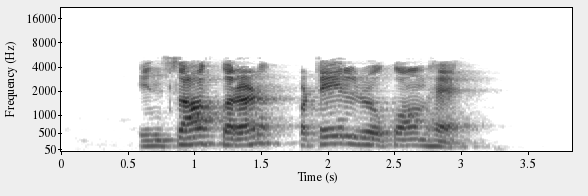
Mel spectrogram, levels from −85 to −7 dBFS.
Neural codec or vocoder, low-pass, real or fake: none; 5.4 kHz; real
